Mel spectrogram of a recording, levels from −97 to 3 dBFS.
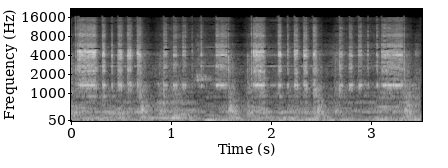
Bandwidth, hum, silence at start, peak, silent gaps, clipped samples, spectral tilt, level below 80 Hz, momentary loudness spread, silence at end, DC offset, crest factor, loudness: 17 kHz; none; 0 s; 0 dBFS; none; under 0.1%; -1.5 dB/octave; -36 dBFS; 11 LU; 0 s; under 0.1%; 20 dB; -19 LUFS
